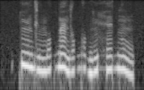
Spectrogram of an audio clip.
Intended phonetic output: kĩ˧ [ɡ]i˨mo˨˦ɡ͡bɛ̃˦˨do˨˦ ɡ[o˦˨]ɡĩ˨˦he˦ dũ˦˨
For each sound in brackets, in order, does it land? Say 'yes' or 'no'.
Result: no, yes

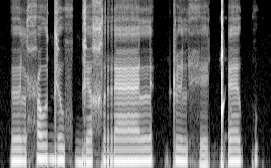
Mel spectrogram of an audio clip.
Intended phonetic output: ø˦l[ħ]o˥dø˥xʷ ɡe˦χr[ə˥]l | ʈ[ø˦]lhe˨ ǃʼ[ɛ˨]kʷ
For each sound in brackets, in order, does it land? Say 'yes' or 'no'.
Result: yes, no, no, no

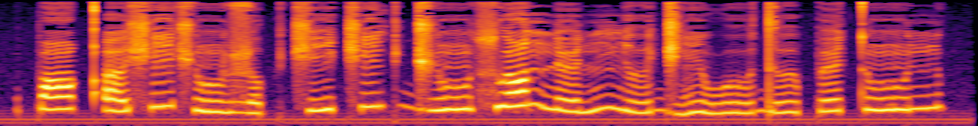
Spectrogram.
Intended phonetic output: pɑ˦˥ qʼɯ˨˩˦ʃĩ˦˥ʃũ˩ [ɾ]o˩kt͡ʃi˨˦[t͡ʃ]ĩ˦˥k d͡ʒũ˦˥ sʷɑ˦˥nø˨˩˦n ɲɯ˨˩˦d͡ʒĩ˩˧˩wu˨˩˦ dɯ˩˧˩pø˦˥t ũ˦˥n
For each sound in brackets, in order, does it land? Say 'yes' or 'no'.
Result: no, yes

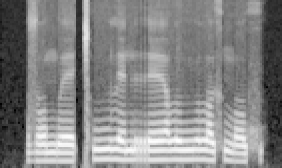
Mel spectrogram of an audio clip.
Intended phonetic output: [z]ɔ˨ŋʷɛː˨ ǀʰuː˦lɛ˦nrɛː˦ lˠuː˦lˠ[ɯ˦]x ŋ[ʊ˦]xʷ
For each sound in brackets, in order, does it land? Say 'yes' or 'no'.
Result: yes, yes, no

